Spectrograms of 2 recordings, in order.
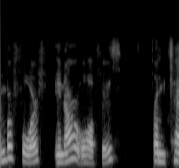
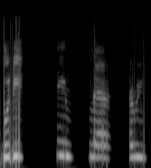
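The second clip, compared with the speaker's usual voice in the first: choppy, cutting-out connection; broken-up call audio; breaking up; faster than usual. Real, not acted. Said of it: "You're coming in broken up".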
